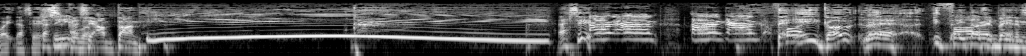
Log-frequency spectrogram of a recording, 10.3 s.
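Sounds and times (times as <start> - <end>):
speech: 0.0 - 2.0, 5.6 - 10.2
person imitating an emergency siren: 1.5 - 5.5.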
